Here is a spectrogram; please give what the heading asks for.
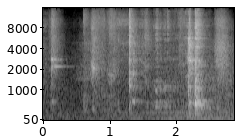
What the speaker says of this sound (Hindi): पहले दूध ढक दूँ।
